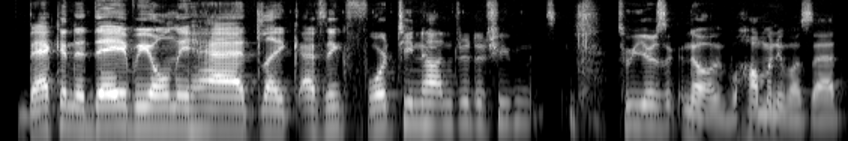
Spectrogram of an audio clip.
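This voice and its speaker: A man's voice: a little high, smooth. Casual male game streamer, muttering along. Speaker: live streamer. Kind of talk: casual gaming livestream chatter.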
